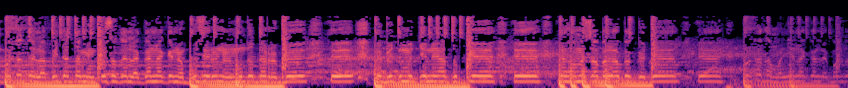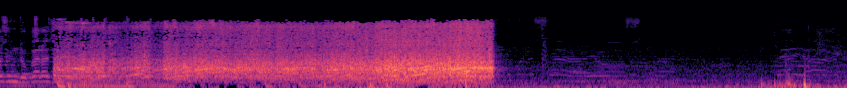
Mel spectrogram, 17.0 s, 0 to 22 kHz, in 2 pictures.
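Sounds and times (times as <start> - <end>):
speech: 0.3 - 9.4
cars and motorcycles revving and accelerating: 9.1 - 13.4.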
